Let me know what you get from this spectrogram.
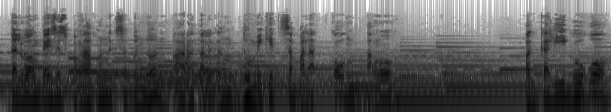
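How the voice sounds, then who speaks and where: A man's voice: lowish voice, brisk, close to an everyday voice. A man with a Filipino accent playing a chatty, playful storyteller, narrating a first-person story for radio drama. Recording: loud music under narration.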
